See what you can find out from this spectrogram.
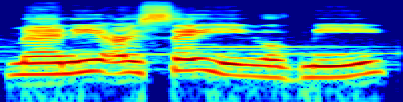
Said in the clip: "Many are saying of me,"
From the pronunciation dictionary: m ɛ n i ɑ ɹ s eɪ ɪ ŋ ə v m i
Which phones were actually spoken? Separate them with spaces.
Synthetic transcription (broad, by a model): m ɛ n i ɑ ɹ s eɪ ɪ ŋ ə v m i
